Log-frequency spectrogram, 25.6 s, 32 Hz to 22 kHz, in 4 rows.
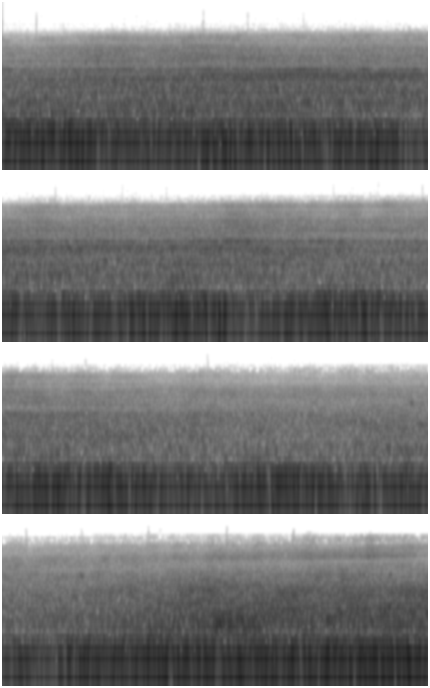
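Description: An Airbus A321 jet lands at Manchester Airport, its engines a continuous, fairly distant roar that swells and eases slightly over the stretch, heard alone without voices.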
